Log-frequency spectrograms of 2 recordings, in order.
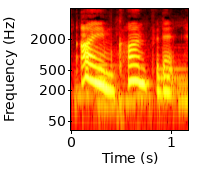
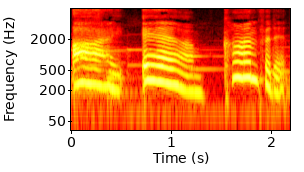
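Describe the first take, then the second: First: It is said at a softer volume. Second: It is said at a louder volume.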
